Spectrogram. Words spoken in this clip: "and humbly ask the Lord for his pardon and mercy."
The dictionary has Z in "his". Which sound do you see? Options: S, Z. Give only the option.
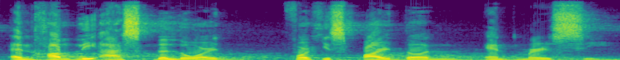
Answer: S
